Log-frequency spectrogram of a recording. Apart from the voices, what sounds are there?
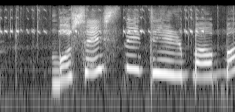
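crickets chirping at night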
